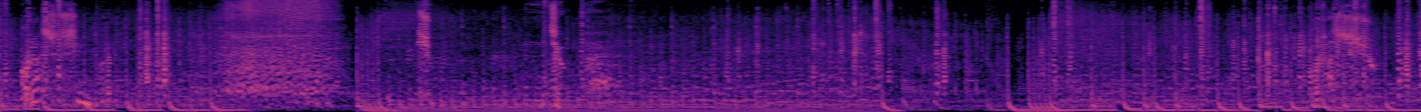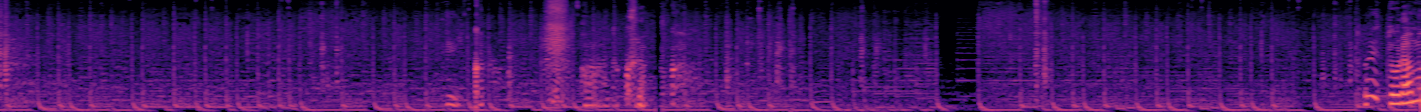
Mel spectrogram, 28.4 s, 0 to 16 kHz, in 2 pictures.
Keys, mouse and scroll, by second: 0.4 space, 3.7 middle click, 3.7 scroll up 2, 6.1 middle click, 6.1 scroll up 2, 8.2-9.0 typing, 10.5 shift+space, 12.0-13.5 typing, 15.3 middle click, 15.3 scroll, 16.1 click, 16.9 click, 17.3 Return, 17.4 Return, 20.7 scroll, 26.0 click, 27.0 click, 27.6 Return.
